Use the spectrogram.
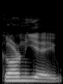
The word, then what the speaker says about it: Gairdner: I did find a version we could play of the Sex Offender Shuffle by Scott Garnier, and his last name is spelled Gairdner.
